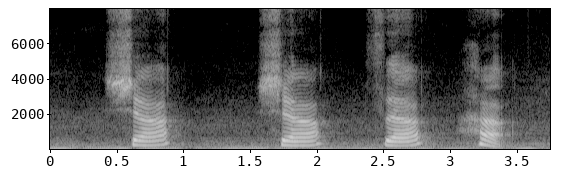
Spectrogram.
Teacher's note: इनके उच्चारण में ऊष्मा निकलती है, अर्थात इसमें घर्षण होता है श्वास का। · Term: ऊष्म या संघर्षी व्यंजन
